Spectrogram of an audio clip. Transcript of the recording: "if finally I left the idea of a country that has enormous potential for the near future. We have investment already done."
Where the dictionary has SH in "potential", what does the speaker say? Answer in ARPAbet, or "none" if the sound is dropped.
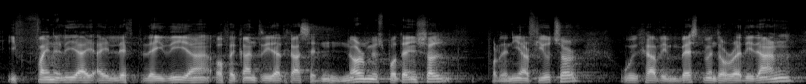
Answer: SH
